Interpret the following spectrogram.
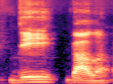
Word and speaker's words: Dybala: So how should I pronounce? Dybala. Dybala.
